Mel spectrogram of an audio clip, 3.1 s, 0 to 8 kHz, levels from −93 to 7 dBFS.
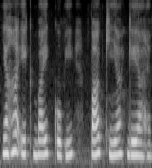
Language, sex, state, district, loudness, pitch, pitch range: Hindi, female, Bihar, West Champaran, -15 LUFS, 255 Hz, 245-265 Hz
